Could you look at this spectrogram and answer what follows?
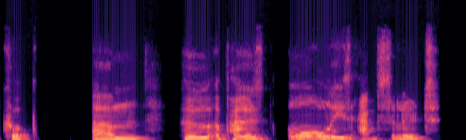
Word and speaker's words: Coke: Yeah, spelt Coke, C-O-K-E, but pronounced Cook, who opposed all these absolute ideas being expressed by James, and they came into conflict with each other, not surprisingly.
